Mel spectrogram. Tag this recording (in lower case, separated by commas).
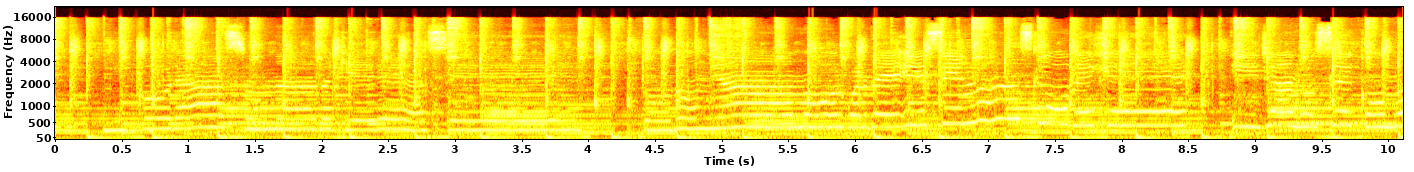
theme music, music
